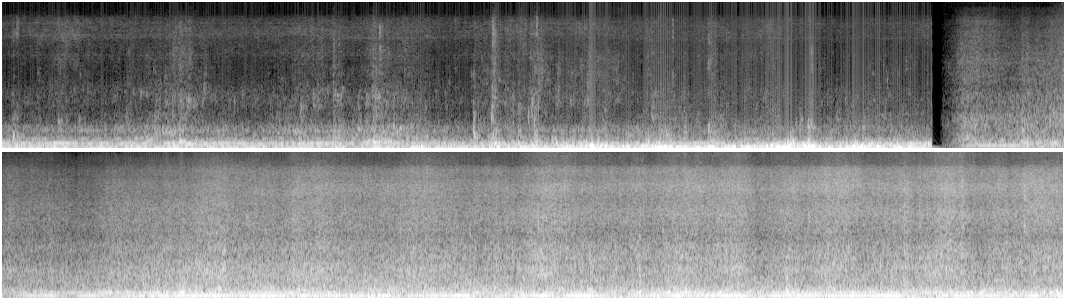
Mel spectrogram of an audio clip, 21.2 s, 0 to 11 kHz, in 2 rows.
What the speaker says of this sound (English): My boat cruises at about 30 miles an hour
